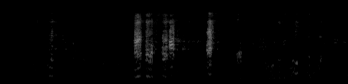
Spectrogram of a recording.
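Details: Little egret chick begging its mother for food, trying to bite at her; a few harsh, broadband rasping calls burst out in quick succession mid-clip, surrounded by softer scratchy chatter and rustling.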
